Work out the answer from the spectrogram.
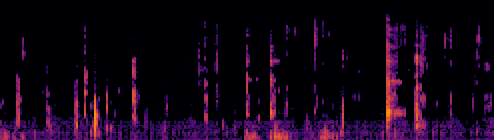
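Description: Quiet chewing and mouth sounds of people eating at a table, with scattered small clicks. There are two sharper clicks a little under four seconds in.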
